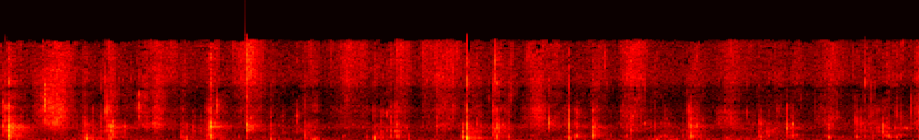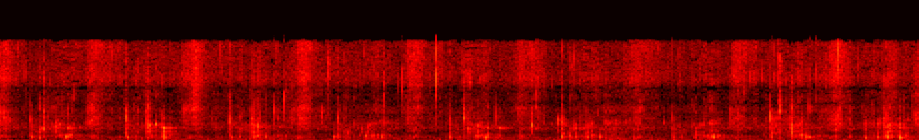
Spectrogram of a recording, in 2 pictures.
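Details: Close, crisp licking by a Golden Retriever on an Orapup tongue cleaning brush: wet tongue slaps and faint crunchy clicks follow one another unevenly in a small room.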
